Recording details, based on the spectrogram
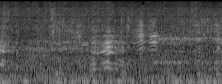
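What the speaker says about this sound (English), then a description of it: "There's the prettiest little goat right there." A young chocolate brown goat, under a month old, bleats near a farm greenhouse, several short wavering calls over a quiet outdoor background with a person talking softly nearby.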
